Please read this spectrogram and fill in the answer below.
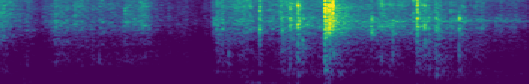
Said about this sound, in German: Genau. Ähm, das ist ein Stück Geschenkpapier. Ja. Ich raschel mal ein bisschen. Ja, rascheln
